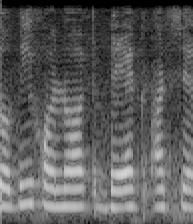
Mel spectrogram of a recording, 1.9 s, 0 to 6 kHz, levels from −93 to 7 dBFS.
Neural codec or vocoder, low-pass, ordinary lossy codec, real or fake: codec, 44.1 kHz, 2.6 kbps, DAC; 5.4 kHz; none; fake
